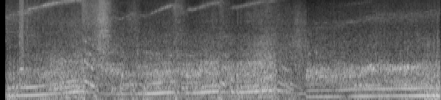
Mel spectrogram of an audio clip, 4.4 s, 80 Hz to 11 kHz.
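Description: Toyota Supra MkIV's turbocharged 2JZ-GTE straight-six held high in the revs while the car drifts, with the rear tyres squealing and skidding. The engine note drops about three seconds in.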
